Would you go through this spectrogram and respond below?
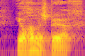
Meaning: Johannesburg (a city, the provincial capital of Gauteng, South Africa)
- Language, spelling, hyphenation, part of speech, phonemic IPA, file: Dutch, Johannesburg, Jo‧han‧nes‧burg, proper noun, /joːˈɦɑ.nəsˌbʏrx/, Nl-Johannesburg.ogg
